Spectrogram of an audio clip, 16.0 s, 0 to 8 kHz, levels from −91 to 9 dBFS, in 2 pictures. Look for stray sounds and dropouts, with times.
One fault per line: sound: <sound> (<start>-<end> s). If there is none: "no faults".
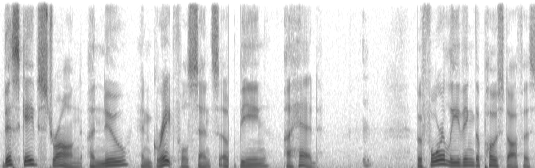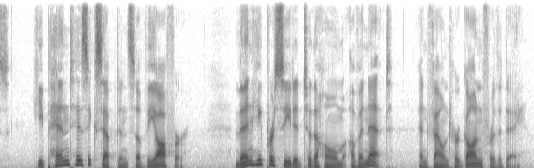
sound: dropout (3.4-3.5 s)
sound: sigh (5.3-5.6 s)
